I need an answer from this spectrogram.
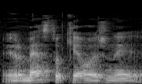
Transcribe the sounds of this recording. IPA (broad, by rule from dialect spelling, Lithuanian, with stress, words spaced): ɪr mʲɛs toːˈkʲiɛ ʋɐ ʒʲɪˈnɐɪ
